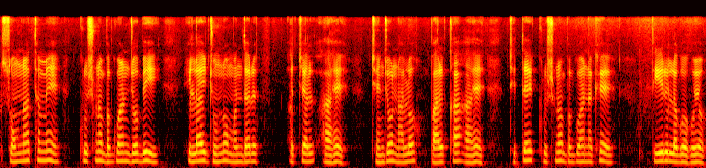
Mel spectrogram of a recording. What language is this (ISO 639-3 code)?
snd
